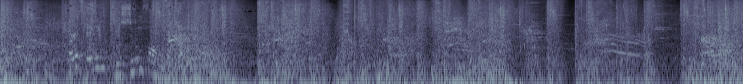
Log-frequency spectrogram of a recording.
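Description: Spell effects crackle and clash in a fast fight.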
